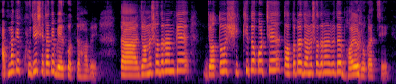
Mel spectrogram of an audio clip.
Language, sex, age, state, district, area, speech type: Bengali, female, 30-45, West Bengal, Darjeeling, urban, spontaneous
